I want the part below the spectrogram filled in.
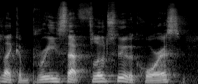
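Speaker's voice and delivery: usual speaking voice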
